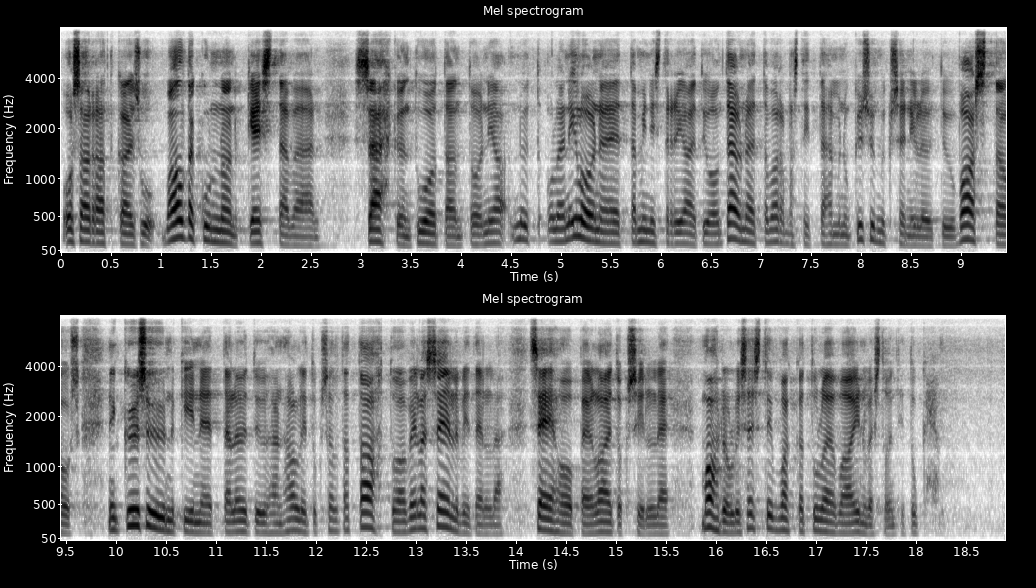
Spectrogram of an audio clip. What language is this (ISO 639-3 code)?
fin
